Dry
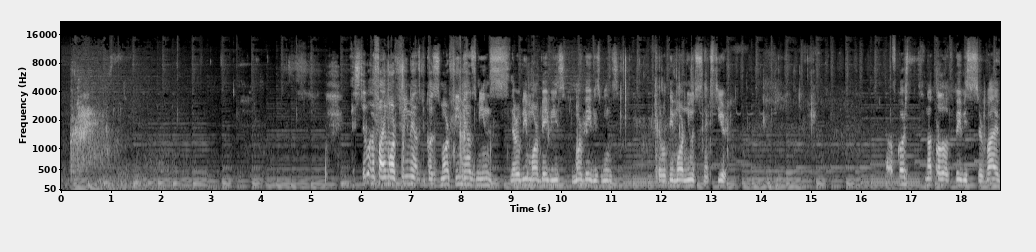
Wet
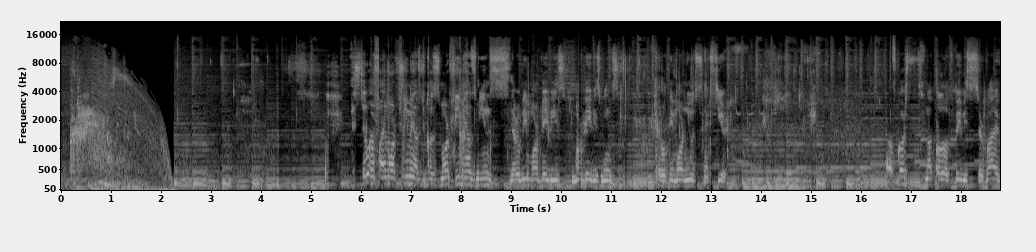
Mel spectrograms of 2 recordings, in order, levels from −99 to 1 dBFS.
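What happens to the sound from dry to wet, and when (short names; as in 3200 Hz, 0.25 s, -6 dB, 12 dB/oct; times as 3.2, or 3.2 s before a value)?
0.63 tape stop 1.62 s
4.35–10.39 tremolo saw up 1 Hz, depth 80%
13.17–13.59 high shelf 5100 Hz +6.5 dB
whole clip: dynamic EQ 7300 Hz, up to +4 dB, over -40 dBFS, Q 2.4; compressor 10:1, threshold -30 dBFS; limiter -26.5 dBFS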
